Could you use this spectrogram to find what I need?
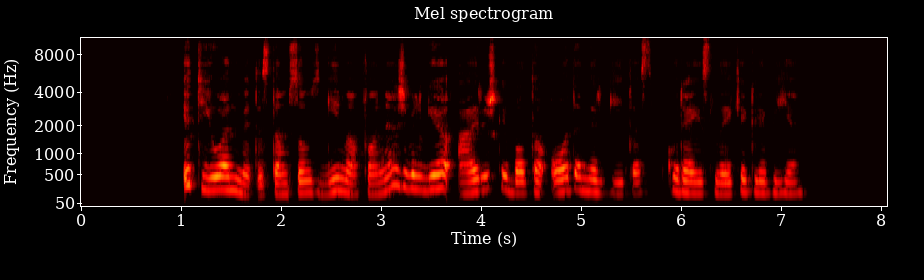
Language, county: Lithuanian, Vilnius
